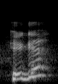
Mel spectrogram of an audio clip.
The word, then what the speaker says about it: hygge: Hygge?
